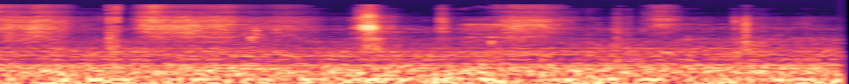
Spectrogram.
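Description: Faint room tone: a low steady hum with a few faint ticks.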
